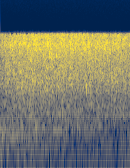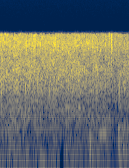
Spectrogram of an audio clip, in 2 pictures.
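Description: An audience applauds steadily, a dense wash of clapping that holds at an even level for about five seconds before easing slightly at the end, with no voices over it.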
